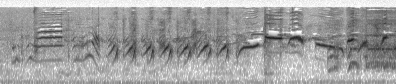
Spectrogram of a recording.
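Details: Tail-dancing Chinese hwamei delivering a quick series of repeated upslurred whistles, about nine in a row, then a pause and higher drawn-out whistled phrases. A faint low hum continues throughout.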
